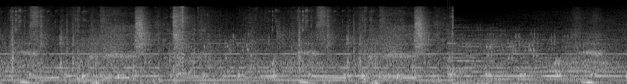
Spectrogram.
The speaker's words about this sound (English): Do you hear the water?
